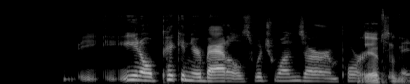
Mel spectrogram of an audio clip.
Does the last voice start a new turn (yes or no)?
no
